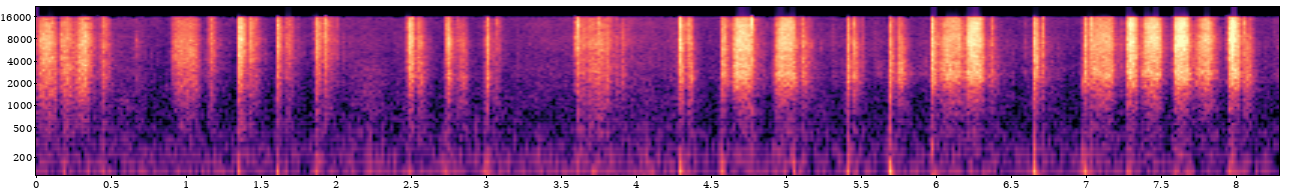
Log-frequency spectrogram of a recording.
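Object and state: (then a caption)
Dry spaghetti bundle riffled. Fingertips and long painted nails rub and riffle through a handful of long, thin, solid, uncooked dry spaghetti strands held upright and fanned out. The result is a quick, irregular series of short, bright, crisp rustling and scratching bursts with almost no low end and very little ring after each touch.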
